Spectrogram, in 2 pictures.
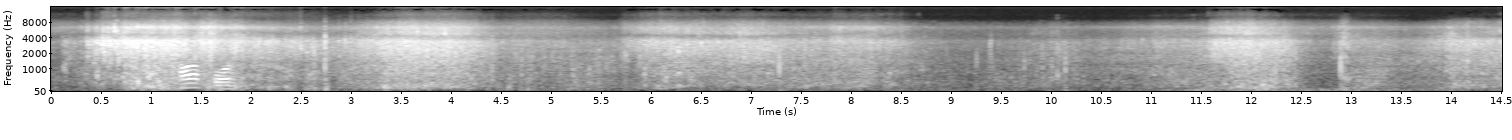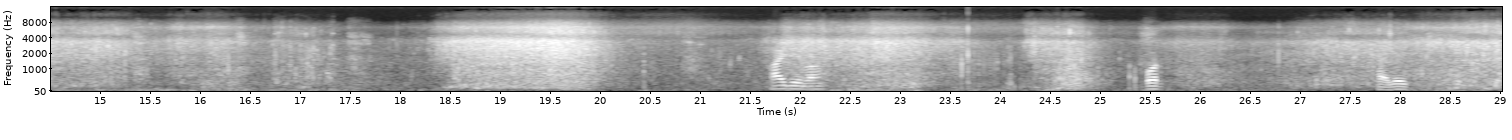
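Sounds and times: small waves washing ashore: 0:00.0 - 0:29.0
wind on microphone: 0:11.0 - 0:29.0.

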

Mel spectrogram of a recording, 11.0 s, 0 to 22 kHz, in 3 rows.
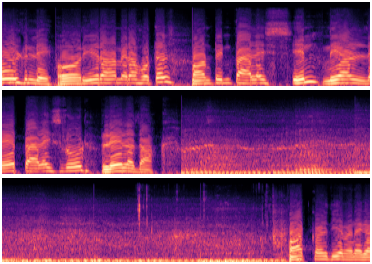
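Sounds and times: motorcycle engine at low revs: 0:05.5 - 0:10.2.

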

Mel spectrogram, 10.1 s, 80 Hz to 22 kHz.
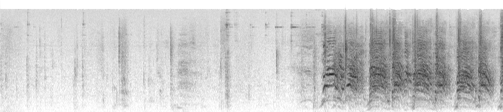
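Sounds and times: group shouting and cheering: 0:06.4 - 0:10.0
hand claps: 0:06.8 - 0:10.0.

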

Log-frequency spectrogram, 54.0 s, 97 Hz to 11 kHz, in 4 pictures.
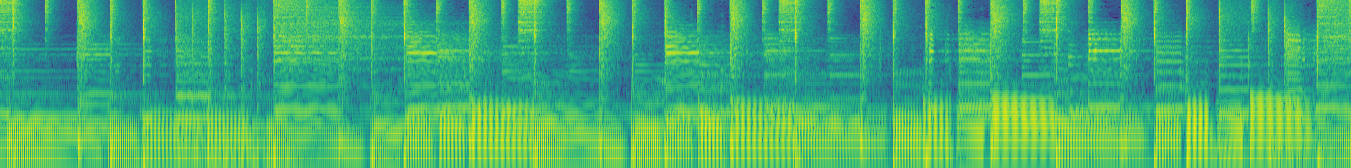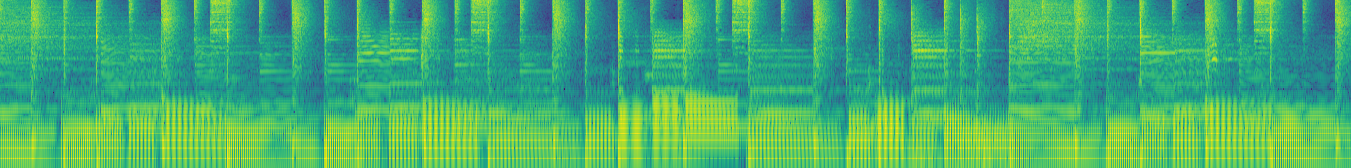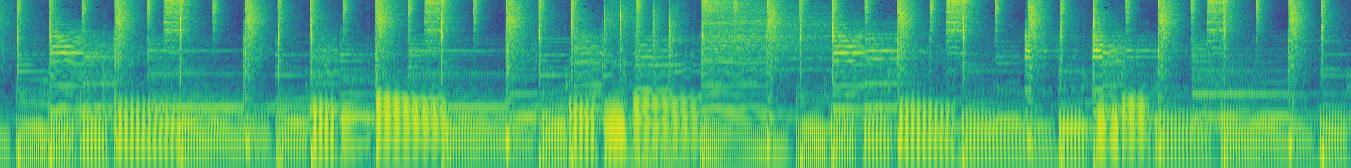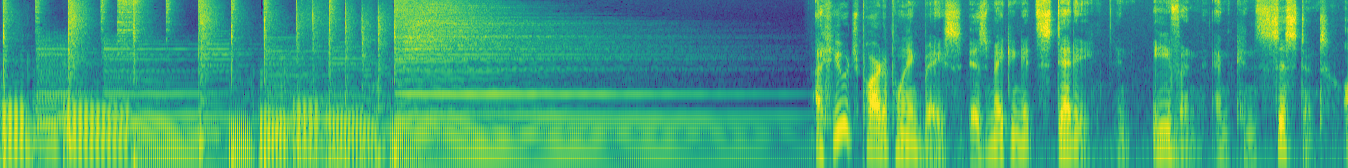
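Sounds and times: electric bass guitar groove: 0:00.0 - 0:52.8.

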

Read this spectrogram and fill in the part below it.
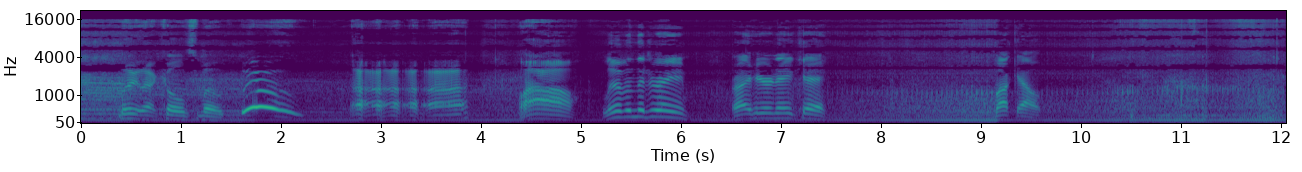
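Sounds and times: snowmobile engine idling: 0:00.0 - 0:12.0.

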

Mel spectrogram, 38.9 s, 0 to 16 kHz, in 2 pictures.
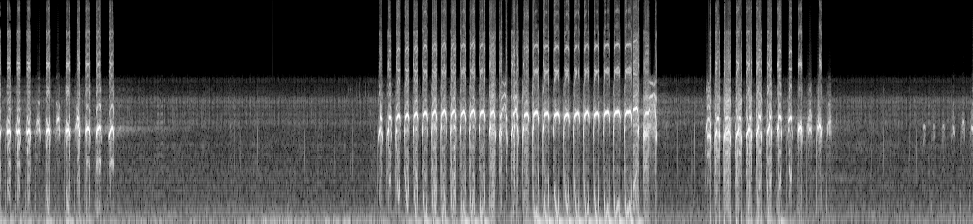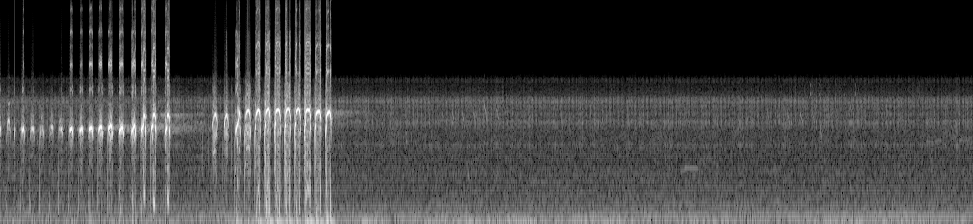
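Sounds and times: osprey whistled chirps: 0:00.0 - 0:02.8, 0:07.6 - 0:13.2, 0:18.4 - 0:26.5.

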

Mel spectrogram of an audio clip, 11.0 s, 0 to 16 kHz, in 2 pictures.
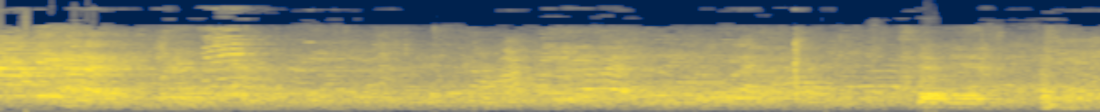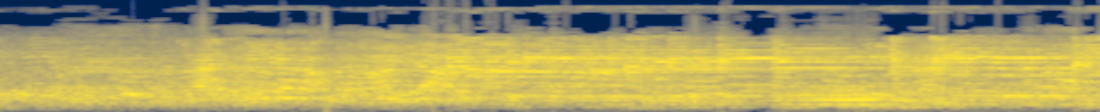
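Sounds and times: audience chatter: 0:00.0 - 0:11.0
electric guitar notes: 0:08.0 - 0:11.0.

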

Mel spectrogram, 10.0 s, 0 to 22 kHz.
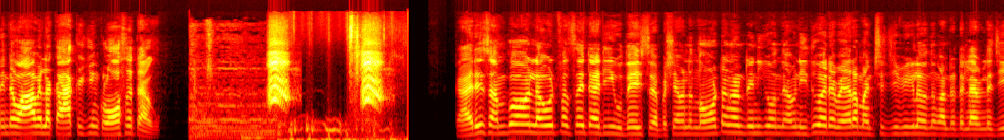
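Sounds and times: crow cawing: 0:02.7 - 0:04.0.

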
